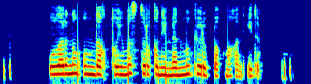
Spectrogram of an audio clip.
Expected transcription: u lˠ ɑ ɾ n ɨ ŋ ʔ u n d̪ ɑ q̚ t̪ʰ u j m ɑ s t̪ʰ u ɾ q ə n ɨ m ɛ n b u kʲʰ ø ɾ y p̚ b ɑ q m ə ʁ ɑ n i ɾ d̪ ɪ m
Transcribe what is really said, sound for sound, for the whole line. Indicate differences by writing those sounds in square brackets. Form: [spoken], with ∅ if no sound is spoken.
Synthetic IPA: u lˠ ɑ ɾ n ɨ ŋ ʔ u n d̪ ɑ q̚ t̪ʰ [o] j m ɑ s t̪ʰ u ɾ q ə n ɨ m ɛ n [m] u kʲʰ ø ɾ y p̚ b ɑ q m ə ʁ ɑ n i [∅] d̪ ɪ m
